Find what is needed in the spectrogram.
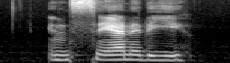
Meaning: The state of being insane; madness
- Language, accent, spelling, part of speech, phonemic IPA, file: English, US, insanity, noun, /ɪnˈsænɪti/, En-us-insanity.ogg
